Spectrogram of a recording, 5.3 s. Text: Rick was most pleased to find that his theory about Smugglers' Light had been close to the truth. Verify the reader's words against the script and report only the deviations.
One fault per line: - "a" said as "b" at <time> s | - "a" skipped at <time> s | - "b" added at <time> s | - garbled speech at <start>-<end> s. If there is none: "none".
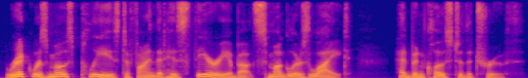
none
